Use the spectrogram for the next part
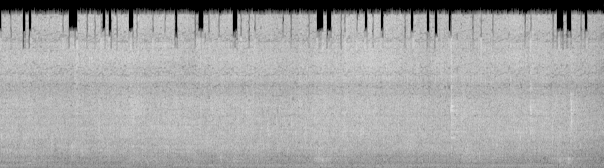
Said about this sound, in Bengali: কচুর মধ্যে হলুদ আর লবণ দিয়ে দিলাম এখন কচুটাকে একটু ভালো করে কষিয়ে নেব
